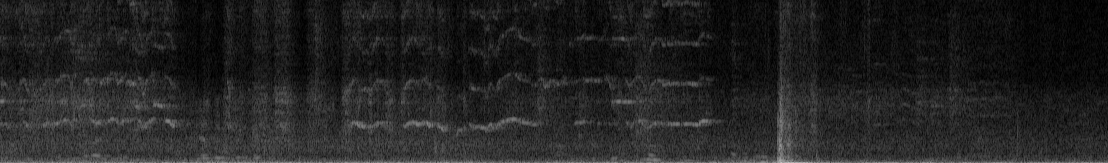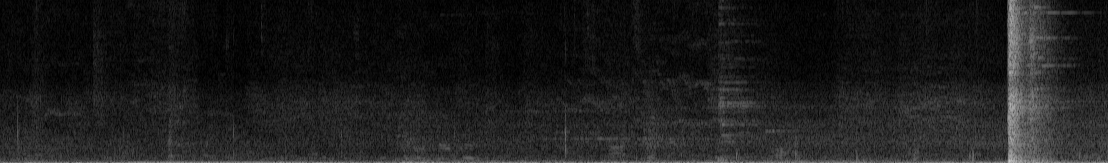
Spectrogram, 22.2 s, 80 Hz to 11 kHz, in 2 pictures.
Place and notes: cologne, muelheim, berliner strasse, markt abbau
abbau des wochenmarkts am frühen nachmittag - lkw beladen, stände einräumen und abbauen, türkische kommunikationen
soundmap nrw: social ambiences/ listen to the people - in & outdoor nearfield recordings
27 August, ~21:00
